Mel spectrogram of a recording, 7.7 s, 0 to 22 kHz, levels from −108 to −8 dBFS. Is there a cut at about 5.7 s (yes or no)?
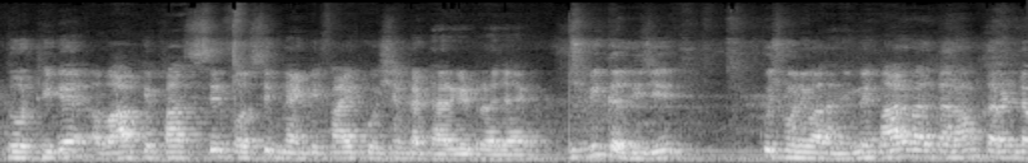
no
